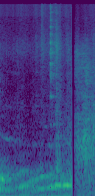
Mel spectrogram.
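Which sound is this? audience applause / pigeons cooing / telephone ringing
pigeons cooing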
